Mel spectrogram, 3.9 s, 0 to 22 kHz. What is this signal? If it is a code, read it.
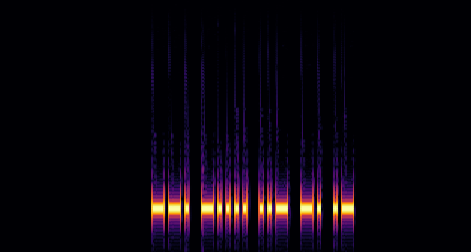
Morse code, heard as a keyed tone, about 36 wpm, 700 Hz. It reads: G6UNA
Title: DXCC-100 Call Signs - 5 Characters - 35wpm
